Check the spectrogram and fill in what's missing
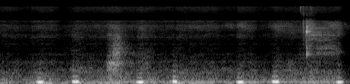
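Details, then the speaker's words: Simulated auscultation from a practice app: heart sounds at about 60 beats a minute with an exaggerated, widely split second heart sound. "división del segundo sonido cardíaco y una división exagerada del sonido de ese 2"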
